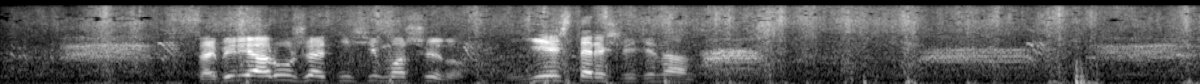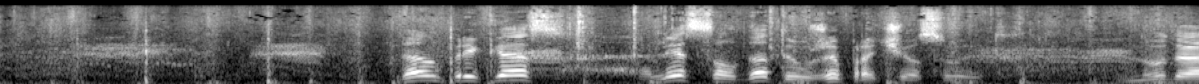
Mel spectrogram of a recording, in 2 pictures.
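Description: A man speaks firmly and calmly outdoors.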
